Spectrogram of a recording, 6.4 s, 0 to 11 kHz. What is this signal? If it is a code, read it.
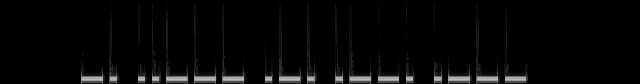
Morse code, heard as a keyed tone, about 17 wpm, 700 Hz. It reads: N2RPJ
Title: USA Call Signs - 5 Characters - 2x Character Spacing - 17wpm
